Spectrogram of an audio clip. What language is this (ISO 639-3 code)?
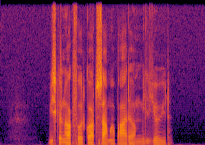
dan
